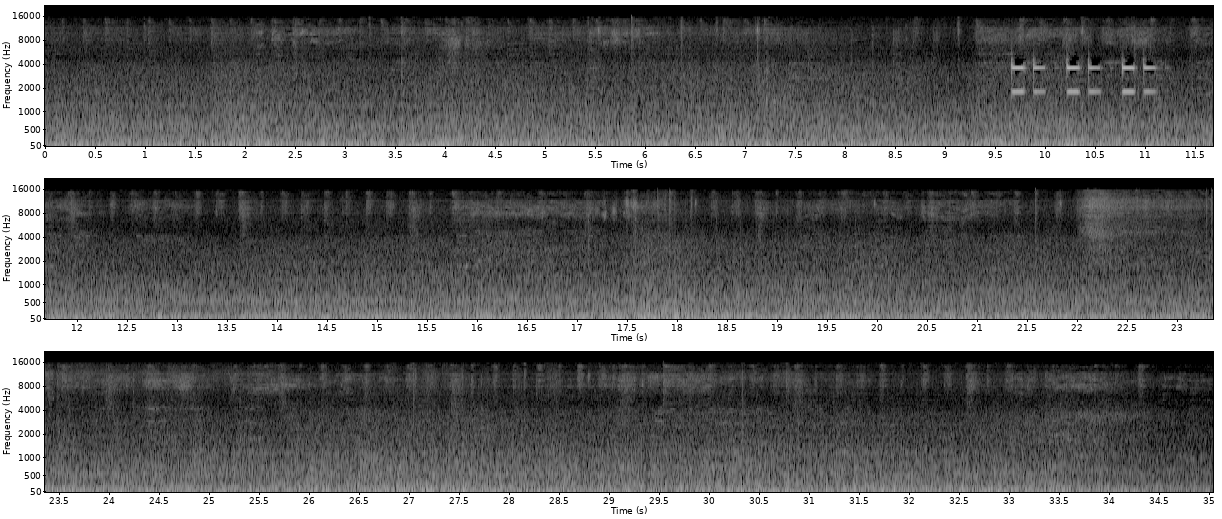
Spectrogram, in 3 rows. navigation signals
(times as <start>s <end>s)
9.7s 11.2s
